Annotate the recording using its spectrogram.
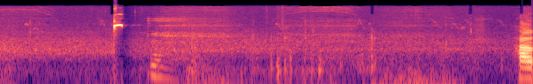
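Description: A single short, sharp, high-pitched pip of a gundog training whistle about a second in, the loudest sound here. It is followed by a brief low falling sound and the faint outdoor background of the field.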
